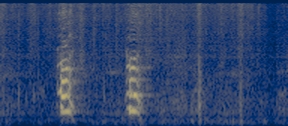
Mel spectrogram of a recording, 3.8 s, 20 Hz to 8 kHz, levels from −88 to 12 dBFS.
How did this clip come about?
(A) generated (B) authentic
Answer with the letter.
A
